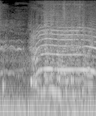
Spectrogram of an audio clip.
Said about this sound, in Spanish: ¡Griten!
